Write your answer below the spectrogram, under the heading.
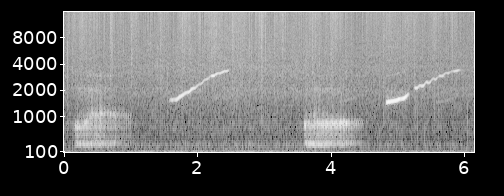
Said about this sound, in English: And type 2C, a further development of this variety, I have called the 4th of July or whistling bum type.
